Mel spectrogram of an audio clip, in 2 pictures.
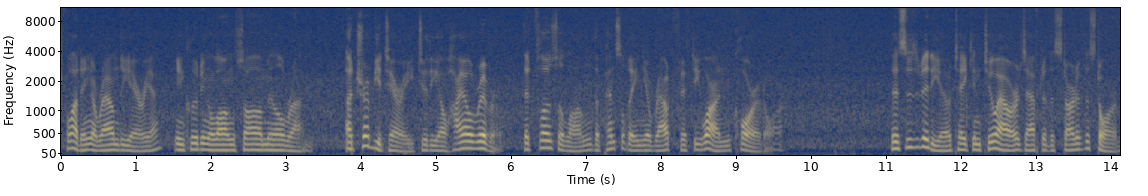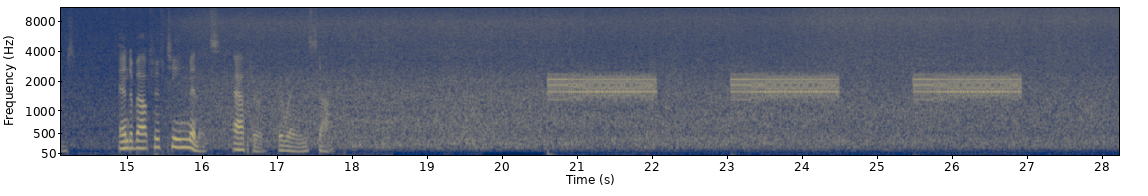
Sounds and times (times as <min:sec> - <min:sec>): Speech: 0:00.0 - 0:09.7, 0:11.1 - 0:17.8
Stream: 0:00.0 - 0:28.2.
